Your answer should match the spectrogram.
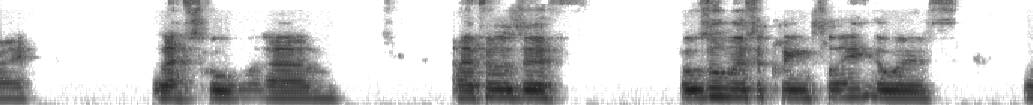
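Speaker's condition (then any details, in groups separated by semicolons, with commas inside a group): Cerebral palsy; acquired after birth, wheelchair user, many childhood surgeries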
